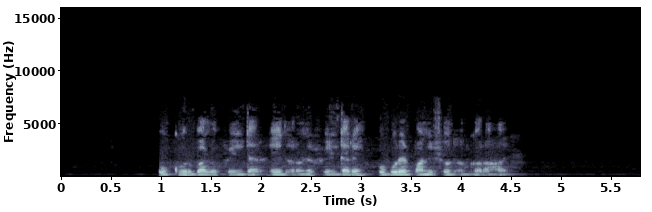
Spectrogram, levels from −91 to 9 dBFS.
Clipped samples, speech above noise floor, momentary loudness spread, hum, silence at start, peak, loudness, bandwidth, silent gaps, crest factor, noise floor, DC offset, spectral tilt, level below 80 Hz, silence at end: under 0.1%; 61 dB; 11 LU; none; 1 s; -4 dBFS; -23 LUFS; 6.4 kHz; none; 20 dB; -84 dBFS; under 0.1%; -7.5 dB/octave; -62 dBFS; 1.3 s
